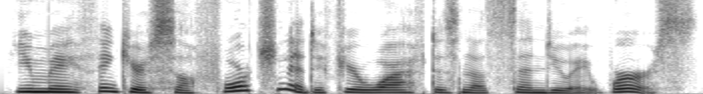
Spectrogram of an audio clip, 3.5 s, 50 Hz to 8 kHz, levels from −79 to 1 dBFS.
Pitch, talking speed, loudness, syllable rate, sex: 235 Hz, 240 wpm, -17 LUFS, 5.6 syllables/s, female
